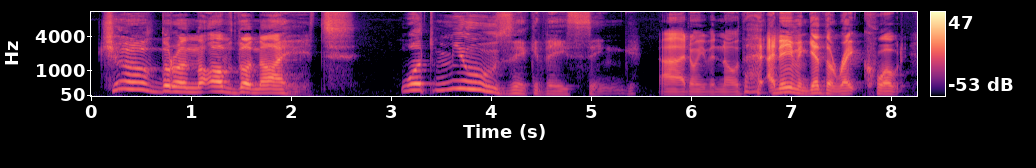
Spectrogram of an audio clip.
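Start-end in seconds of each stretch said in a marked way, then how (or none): 0.1-5.4 bad, very slow, drawn-out swooping voice. Trying a Dracula impression from the movie: terrible Bela Lugosi Dracula impression. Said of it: "I'm gonna try to do an impression right here".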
